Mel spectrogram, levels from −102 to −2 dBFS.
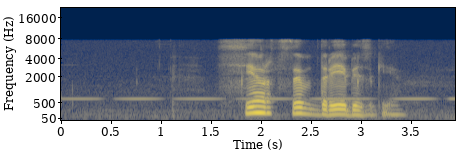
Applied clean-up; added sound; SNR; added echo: none; Musical instrument; 20 dB; none.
